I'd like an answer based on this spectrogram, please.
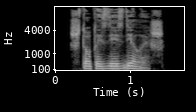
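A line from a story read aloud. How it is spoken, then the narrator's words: Cold. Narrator (Russian): поинтересовался холодно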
